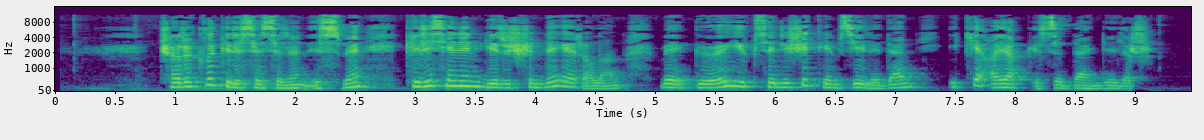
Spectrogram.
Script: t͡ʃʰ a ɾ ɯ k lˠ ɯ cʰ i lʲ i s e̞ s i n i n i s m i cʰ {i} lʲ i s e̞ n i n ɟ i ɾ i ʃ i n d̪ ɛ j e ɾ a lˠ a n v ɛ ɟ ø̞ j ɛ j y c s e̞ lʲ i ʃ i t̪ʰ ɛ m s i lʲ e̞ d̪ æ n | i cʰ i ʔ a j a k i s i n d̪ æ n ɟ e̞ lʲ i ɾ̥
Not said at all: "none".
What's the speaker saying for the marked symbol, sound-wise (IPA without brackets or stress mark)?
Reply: i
